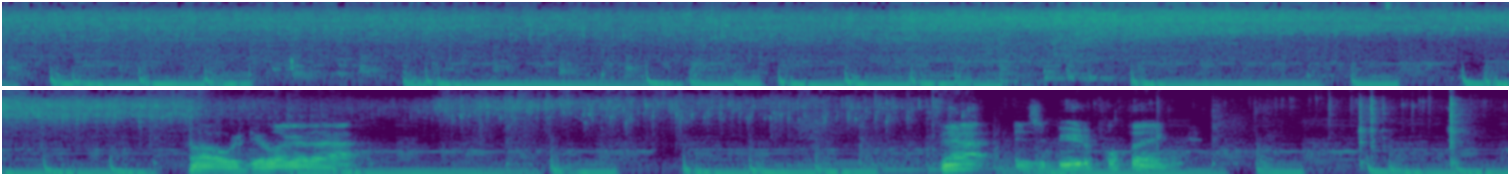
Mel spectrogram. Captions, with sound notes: [sizzling] Oh, look at that. That is a beautiful thing.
